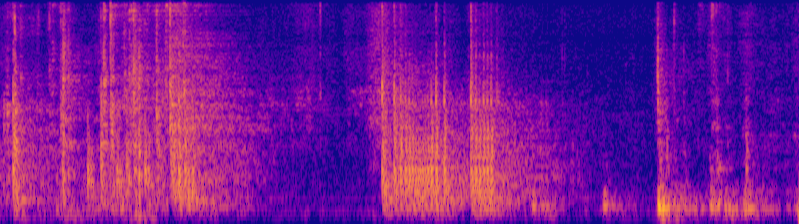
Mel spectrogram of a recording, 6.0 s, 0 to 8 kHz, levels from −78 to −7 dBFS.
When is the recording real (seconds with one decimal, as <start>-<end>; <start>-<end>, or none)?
0.0-0.8; 1.9-6.0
